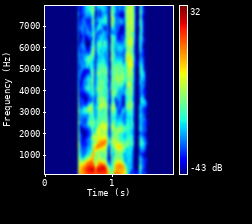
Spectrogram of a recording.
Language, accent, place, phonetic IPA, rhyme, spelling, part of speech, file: German, Germany, Berlin, [ˈbʁoːdl̩təst], -oːdl̩təst, brodeltest, verb, De-brodeltest.ogg
- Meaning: inflection of brodeln: 1. second-person singular preterite 2. second-person singular subjunctive II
